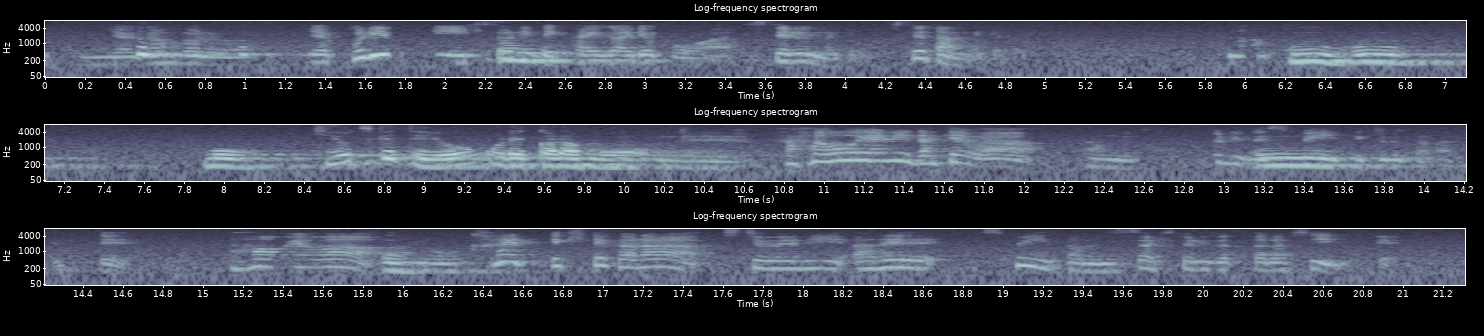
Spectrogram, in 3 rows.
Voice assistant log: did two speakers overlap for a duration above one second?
No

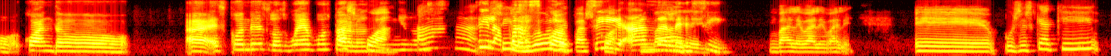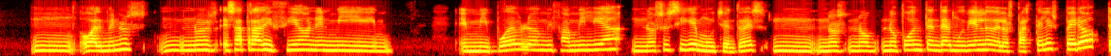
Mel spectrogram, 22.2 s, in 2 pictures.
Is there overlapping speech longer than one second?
Yes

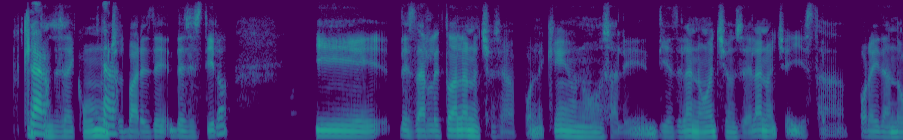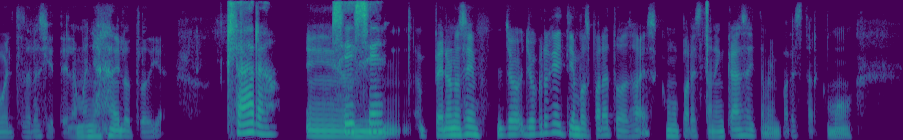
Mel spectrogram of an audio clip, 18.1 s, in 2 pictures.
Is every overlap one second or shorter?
Yes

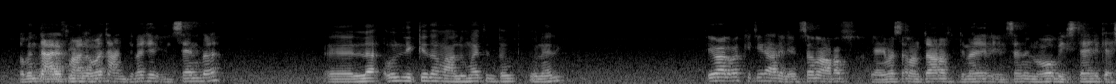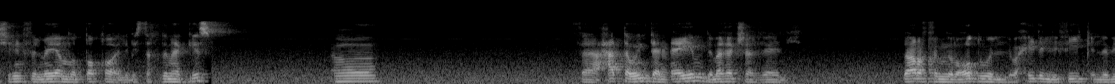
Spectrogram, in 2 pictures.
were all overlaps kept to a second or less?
Yes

